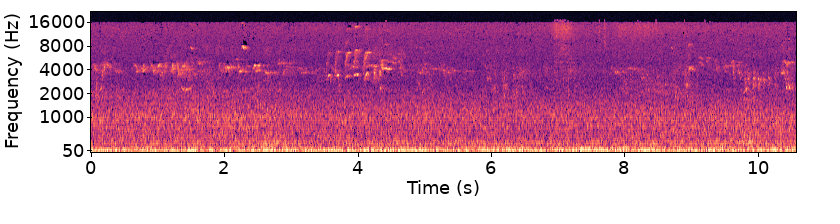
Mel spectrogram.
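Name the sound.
morning birdsong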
